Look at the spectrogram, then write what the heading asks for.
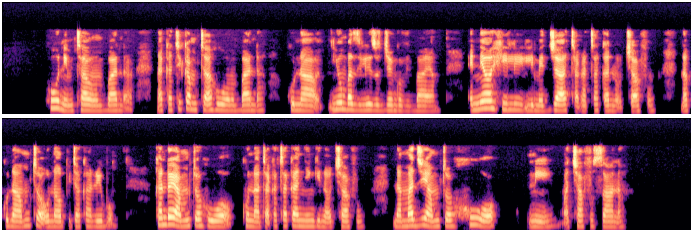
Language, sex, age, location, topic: Swahili, female, 18-24, Nairobi, government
